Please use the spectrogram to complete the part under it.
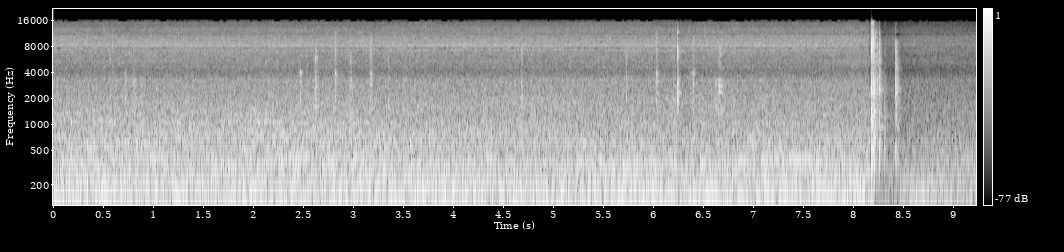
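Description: An engine idles with a steady low rumble, then cuts out.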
